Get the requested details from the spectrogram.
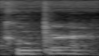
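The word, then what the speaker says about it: Kuiper: name is Glenn Cooper I think his name is pronounced k-u-i-p-e-r Cooper Maybe for the Oakland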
